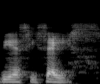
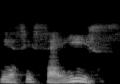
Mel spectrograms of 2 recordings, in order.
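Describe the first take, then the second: First: The final seis is said as one syllable. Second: The stress is on the e, splitting seis apart. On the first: The speaker calls it right. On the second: The speaker calls it wrong.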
